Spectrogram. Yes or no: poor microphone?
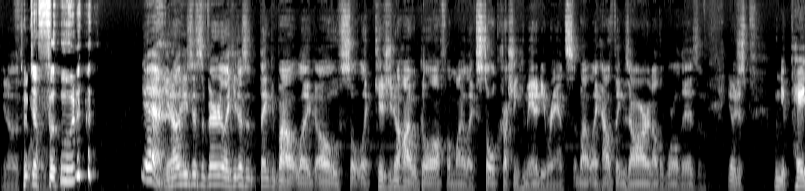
yes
